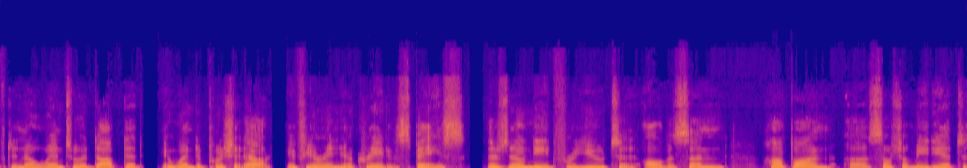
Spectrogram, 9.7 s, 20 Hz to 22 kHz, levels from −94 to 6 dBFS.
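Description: From 1.81 s to 6.85 s the speech suffers a call bitrate drop. The call's bandwidth estimate fell, so the encoder had to spend far fewer bits on each moment of sound. The coding turns coarse and rough, with a watery smear. The high frequencies are cut away, leaving a muffled, dull tone. The worst stretch lasts about 3.7 s. The sound fits a fall from roughly 32 kbps to 15 kbps, and clarity returns as the rate recovers.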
